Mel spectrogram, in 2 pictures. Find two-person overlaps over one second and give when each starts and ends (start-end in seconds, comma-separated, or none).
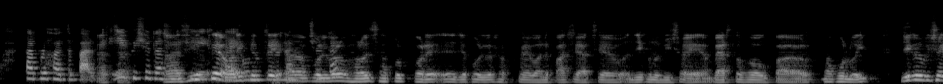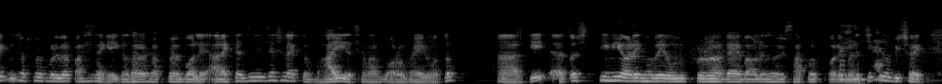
1.6-3.4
